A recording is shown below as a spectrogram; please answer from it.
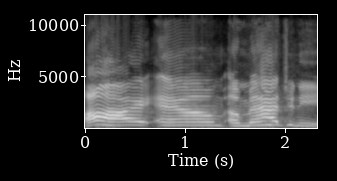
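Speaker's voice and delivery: firm, emphatic delivery, full of conviction. Leading the community in repeating a phrase, said with conviction. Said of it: "Now say it like you mean it".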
